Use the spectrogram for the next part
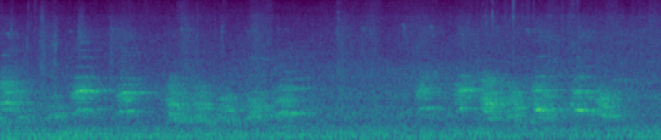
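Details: Playing daycare dogs, adoptable shelter animals, let out overlapping barks and yips in uneven groups, a few sharper yelps near the end, over a low steady hum.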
